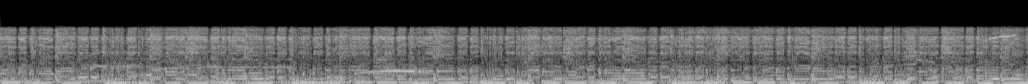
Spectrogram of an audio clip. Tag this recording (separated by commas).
Music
